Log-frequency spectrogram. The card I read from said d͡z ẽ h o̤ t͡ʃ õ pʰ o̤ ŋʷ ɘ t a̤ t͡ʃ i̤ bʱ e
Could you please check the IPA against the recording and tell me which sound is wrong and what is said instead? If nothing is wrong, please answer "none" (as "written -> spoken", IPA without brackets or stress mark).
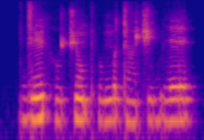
none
